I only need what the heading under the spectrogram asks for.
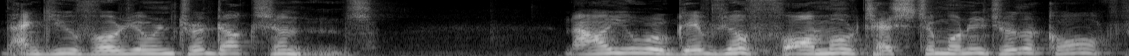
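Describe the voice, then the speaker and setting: A woman voicing a stern courtroom judge with a formal, measured way of speaking. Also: medium pitch, fairly even intonation, close to an everyday voice. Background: game music.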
